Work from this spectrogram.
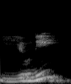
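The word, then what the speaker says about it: Juni: তারপরে দেখেন জুন, জুলাই, এই দুইটা উচ্চারণ হবে ইউনি, ইউলি। ইউনি, ইউলি। হ্যাঁ, জুন জুলাইকে কি বলবো আমরা? ইউনি, ইউলি।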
